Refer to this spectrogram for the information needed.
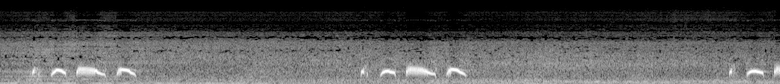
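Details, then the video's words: Decoy spotted dove cooing to lure wild doves: soft, low, hooting coo phrases of about four notes, given in three bouts roughly every five to six seconds, over a steady low background hum. "chim cu mồi gáy gọi bổi"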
